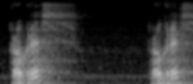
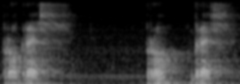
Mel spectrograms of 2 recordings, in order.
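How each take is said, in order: First: PROgress, higher pitch with a rising end; stress on first syllable. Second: ProGRESS, weight on the last syllable; stress on second syllable. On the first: Teacher models the noun for the class, first-syllable stress on "progress". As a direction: say "progress" as the noun, hitting "pro". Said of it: "first syllable stressed gives us a noun". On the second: Teacher models the verb for the class, second-syllable stress on "progress". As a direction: say "progress" as the verb, hitting "gress". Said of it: "second syllable stressed gives us a verb".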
